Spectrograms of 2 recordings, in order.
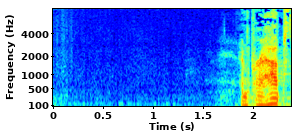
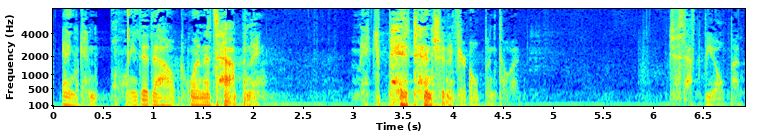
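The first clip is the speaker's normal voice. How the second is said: hushed preaching; 3 semitones lower, 9 dB quieter than usual. Real, not acted. Hushed close of point.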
